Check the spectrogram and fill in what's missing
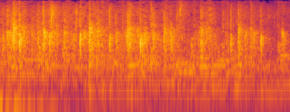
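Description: Audience at a football association congress applauding the elections committee and employees, a dense, continuous patter of many hands throughout.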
